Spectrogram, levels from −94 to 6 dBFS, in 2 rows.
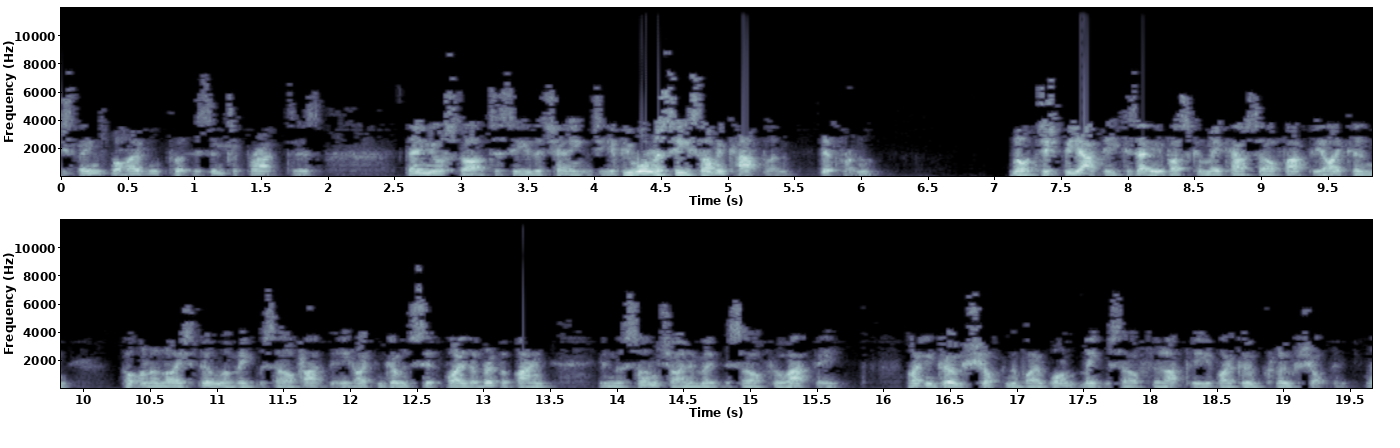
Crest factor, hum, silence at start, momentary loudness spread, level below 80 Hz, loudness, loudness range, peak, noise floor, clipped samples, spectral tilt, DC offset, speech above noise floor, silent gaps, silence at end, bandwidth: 20 dB; none; 0 s; 13 LU; -56 dBFS; -19 LUFS; 5 LU; 0 dBFS; -82 dBFS; under 0.1%; -6 dB/octave; under 0.1%; 63 dB; none; 0 s; 9.2 kHz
